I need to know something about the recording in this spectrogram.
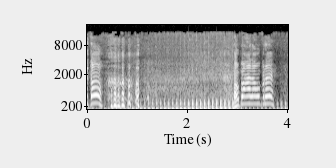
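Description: Motorcycle engine idling steadily with an even, rapid pulse. Voices talk over it in the first second and again about three seconds in.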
